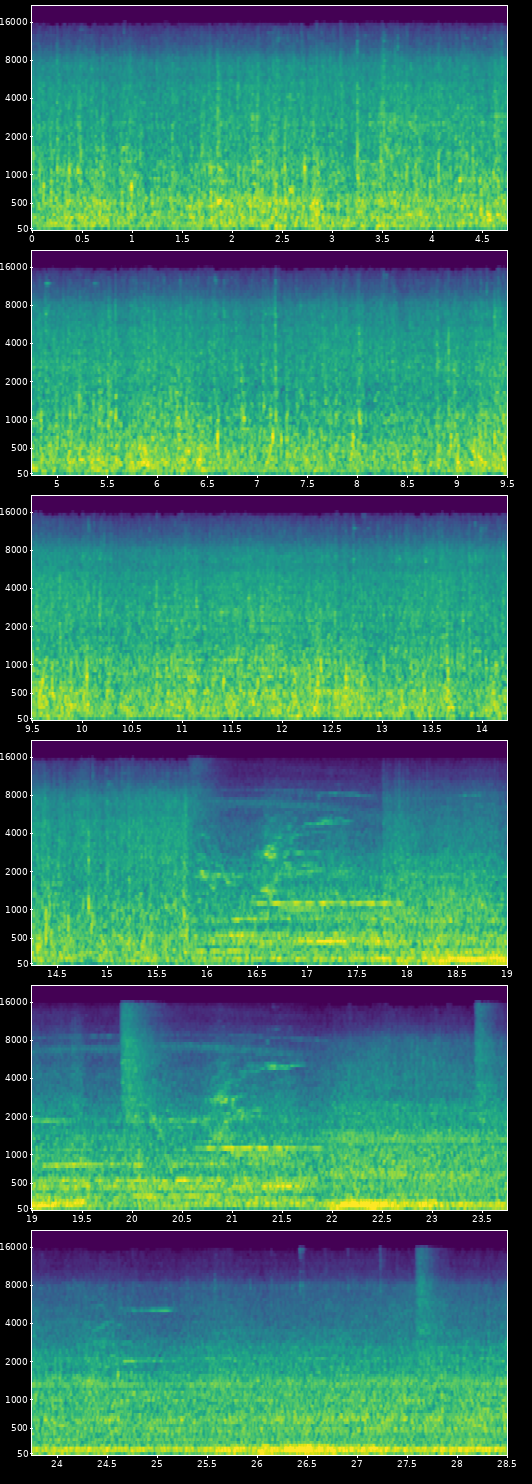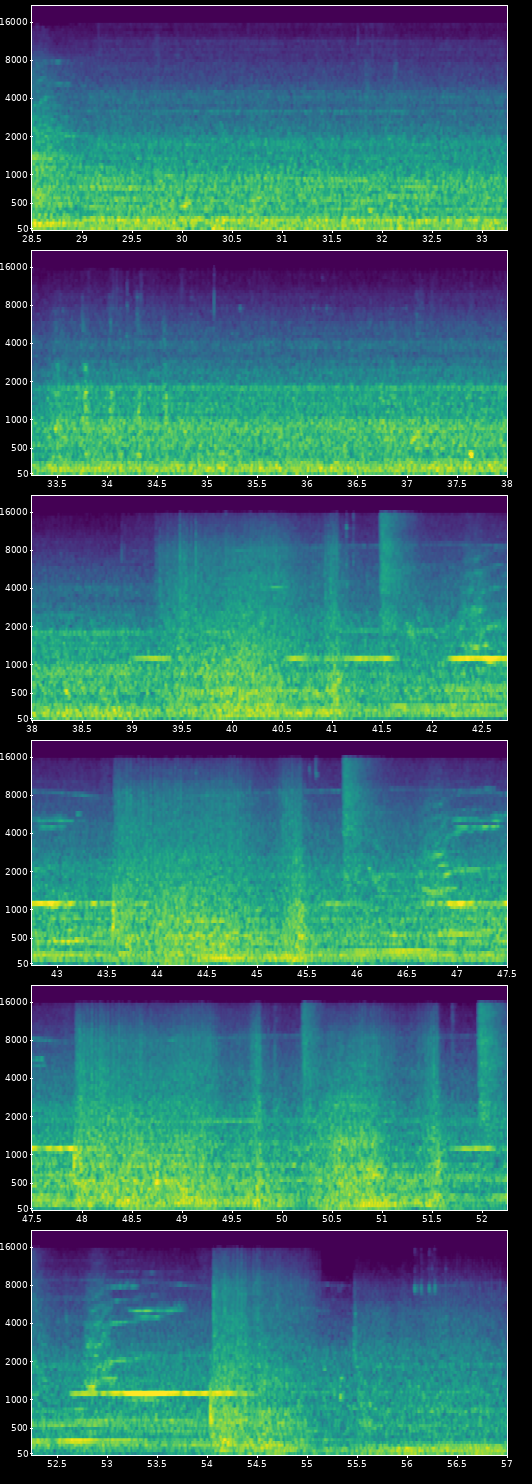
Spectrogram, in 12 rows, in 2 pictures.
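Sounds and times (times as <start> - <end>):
machine engine running: 0.0 - 57.0.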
